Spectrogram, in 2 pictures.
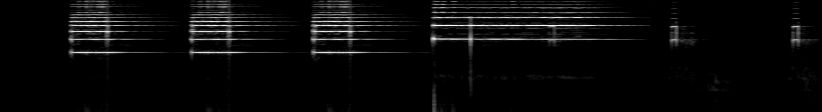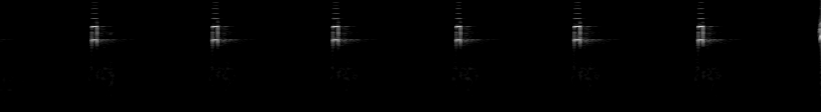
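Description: A timer goes off with three loud harmonic beeps, then a longer sustained tone, followed by a run of short, evenly spaced clicks or ticks, all clear and close with no talking.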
